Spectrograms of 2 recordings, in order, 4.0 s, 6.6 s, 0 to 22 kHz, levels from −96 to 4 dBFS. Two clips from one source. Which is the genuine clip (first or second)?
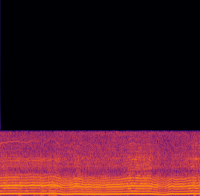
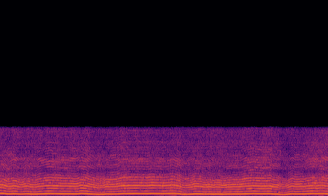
first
